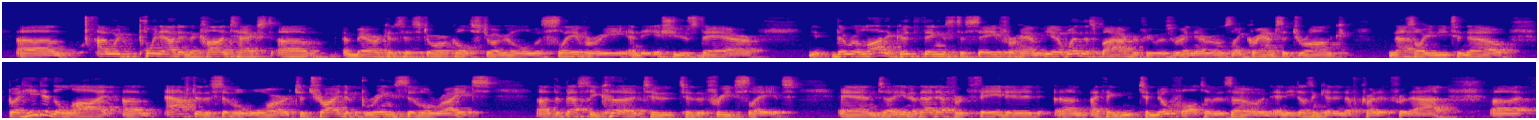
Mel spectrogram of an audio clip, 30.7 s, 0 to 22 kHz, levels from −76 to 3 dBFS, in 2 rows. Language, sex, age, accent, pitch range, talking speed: English, male, 40-59, American, 120-140 Hz, 195 wpm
